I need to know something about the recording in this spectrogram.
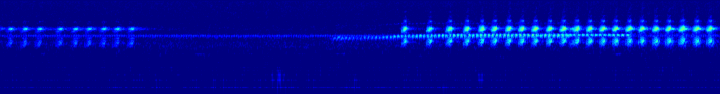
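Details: Singing tree frogs at a pond by night in April, north-eastern Italy: a short burst of rapid croaks, a pause filled by the even trill of mole crickets, then a longer, louder run of quick pulsed croaks.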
